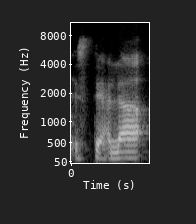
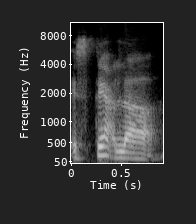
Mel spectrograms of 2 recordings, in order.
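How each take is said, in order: First: The word ends with a glottal stop after the vowel. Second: The word ends on a long vowel, no glottal stop.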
